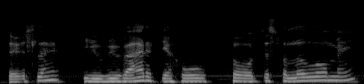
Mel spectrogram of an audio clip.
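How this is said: It is read in a put-on Southern belle accent.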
